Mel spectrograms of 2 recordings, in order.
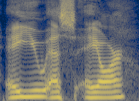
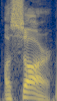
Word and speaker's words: Ausar: Ausar. – Oh, Ausar.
